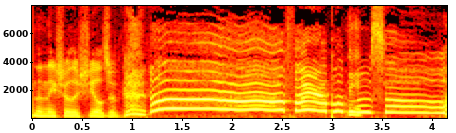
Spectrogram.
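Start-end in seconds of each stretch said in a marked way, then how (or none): 1.2-4.2 very high, very slow, thrilled, drawn-out scream. Retelling how Anna reacted when the shields appeared: imitating Anna's excited scream. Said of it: "She's so excited".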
